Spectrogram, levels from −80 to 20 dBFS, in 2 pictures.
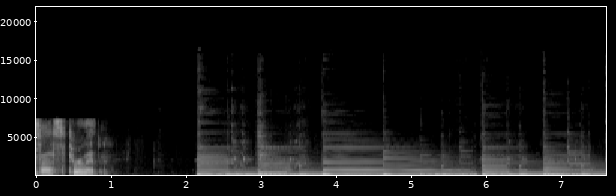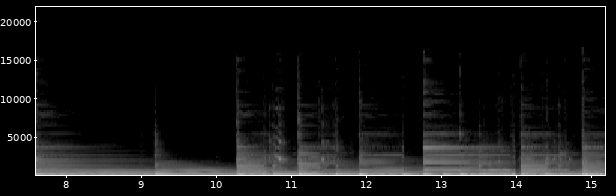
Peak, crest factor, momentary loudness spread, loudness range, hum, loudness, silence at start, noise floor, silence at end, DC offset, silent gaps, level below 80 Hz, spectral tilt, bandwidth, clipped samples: -4 dBFS; 20 dB; 8 LU; 2 LU; none; -25 LUFS; 0 s; -68 dBFS; 0 s; under 0.1%; none; -48 dBFS; -6 dB/octave; 9.8 kHz; under 0.1%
